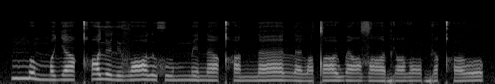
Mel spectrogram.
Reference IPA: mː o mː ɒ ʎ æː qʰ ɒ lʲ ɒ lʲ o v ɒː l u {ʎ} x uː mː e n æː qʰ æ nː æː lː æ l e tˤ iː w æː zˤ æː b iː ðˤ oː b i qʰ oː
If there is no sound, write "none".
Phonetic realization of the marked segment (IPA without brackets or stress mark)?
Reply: none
